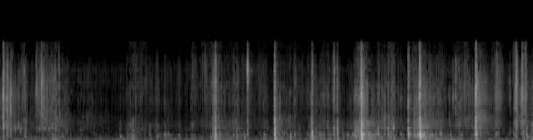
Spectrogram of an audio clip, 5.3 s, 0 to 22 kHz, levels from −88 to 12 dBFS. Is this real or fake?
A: fake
